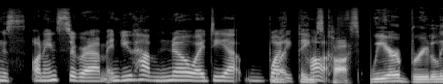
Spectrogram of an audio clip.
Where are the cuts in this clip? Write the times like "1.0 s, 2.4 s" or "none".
2.4 s, 3.7 s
